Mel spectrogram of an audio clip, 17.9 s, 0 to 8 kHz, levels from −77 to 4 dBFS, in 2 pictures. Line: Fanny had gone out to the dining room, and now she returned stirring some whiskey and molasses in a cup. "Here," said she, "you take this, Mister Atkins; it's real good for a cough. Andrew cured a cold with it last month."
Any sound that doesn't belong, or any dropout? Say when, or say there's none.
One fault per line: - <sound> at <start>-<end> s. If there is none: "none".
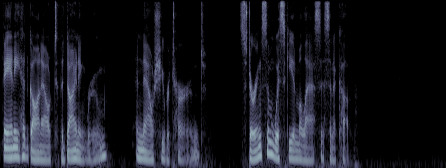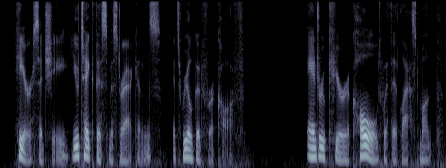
none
